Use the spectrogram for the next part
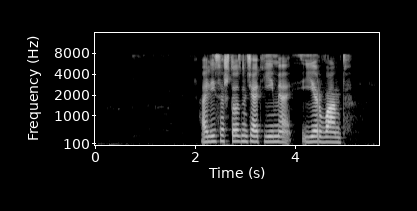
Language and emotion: Russian, neutral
